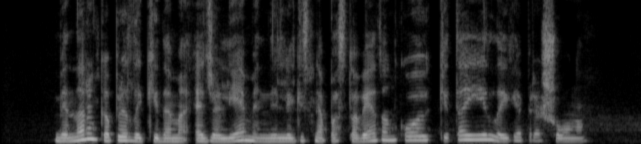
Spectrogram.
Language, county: Lithuanian, Panevėžys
